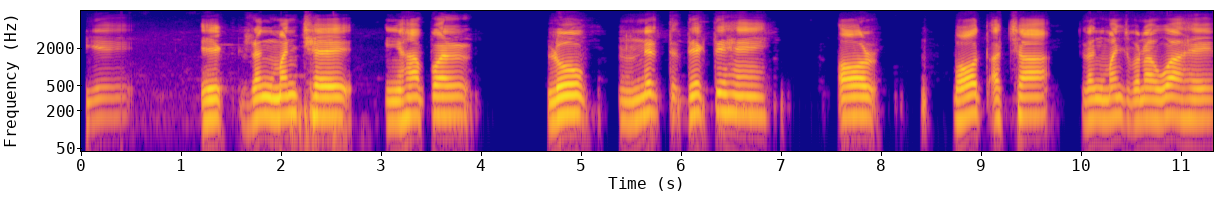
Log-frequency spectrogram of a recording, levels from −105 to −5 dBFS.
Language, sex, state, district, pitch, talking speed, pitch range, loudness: Hindi, male, Uttar Pradesh, Budaun, 165 Hz, 90 wpm, 150-170 Hz, -18 LUFS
